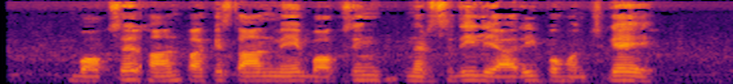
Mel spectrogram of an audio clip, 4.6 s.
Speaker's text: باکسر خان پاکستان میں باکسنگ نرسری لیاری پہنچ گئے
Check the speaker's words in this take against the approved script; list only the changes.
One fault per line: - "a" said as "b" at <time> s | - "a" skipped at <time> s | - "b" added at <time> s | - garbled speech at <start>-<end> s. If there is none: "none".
none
